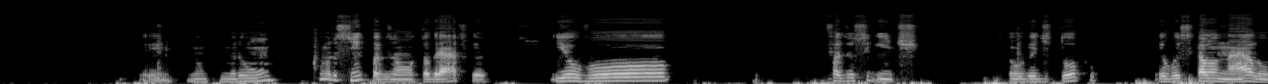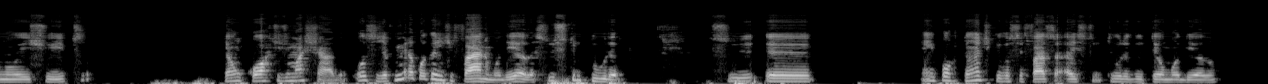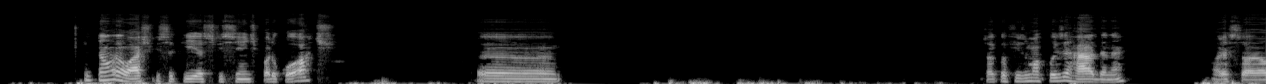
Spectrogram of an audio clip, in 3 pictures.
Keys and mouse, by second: 1.4 KP_1, 2.9 KP_5, 4.0-6.4 middle drag, 9.9 KP_7, 12.3 s, 16.5 click, 18.7 KP_1, 24.1-25.9 middle drag, 27.0 KP_1, 31.3-35.1 middle drag.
